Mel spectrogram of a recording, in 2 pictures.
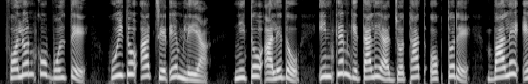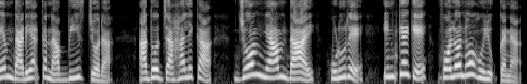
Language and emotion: Santali, neutral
